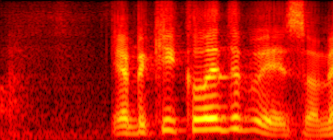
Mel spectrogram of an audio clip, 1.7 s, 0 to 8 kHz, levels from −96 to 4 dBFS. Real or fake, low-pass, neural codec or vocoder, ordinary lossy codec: fake; none; codec, 16 kHz, 0.2 kbps, FocalCodec; none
